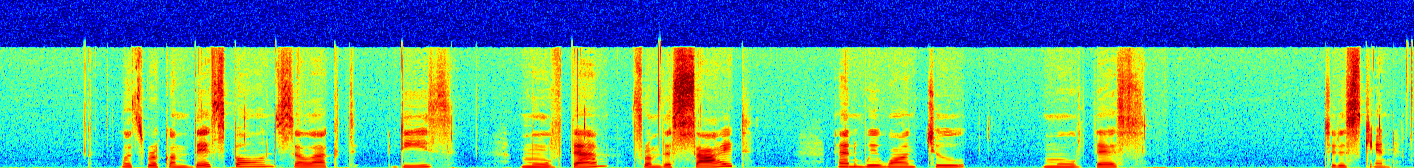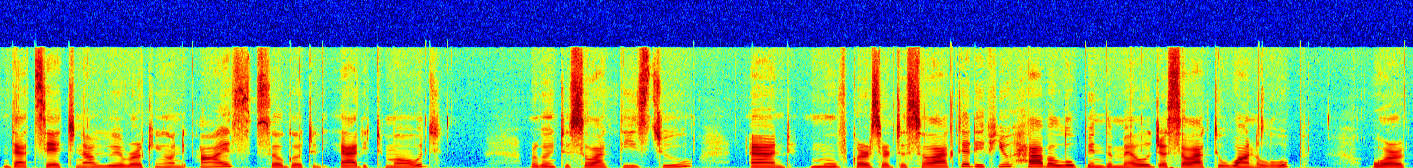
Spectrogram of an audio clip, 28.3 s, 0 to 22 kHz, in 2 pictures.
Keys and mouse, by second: 2.2-2.8 middle drag, 2.4 h, 2.8 ctrl+z, 3.2 click, 4.5 shift+middle click, 4.9 shift+click, 5.0 shift+middle click, 6.4 shift+click, 7.9 g, 8.9-11.1 middle drag, 11.2 click, 12.2 g, 15.7 Tab, 15.7 KP_7, 17.6-18.5 middle drag, 18.5 alt+click, 18.6 alt+middle click, 19.6 alt+shift+click, 22.2 shift+s, 22.5-28.2 middle drag.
